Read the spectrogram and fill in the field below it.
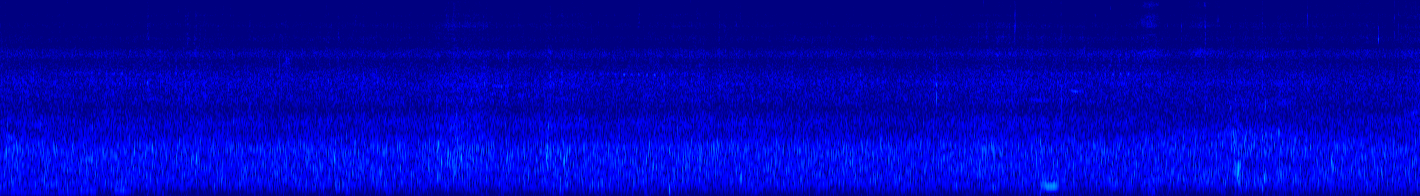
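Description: Water splashes around a man's legs as he wades.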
